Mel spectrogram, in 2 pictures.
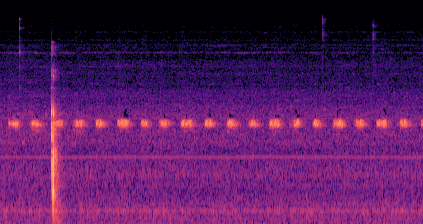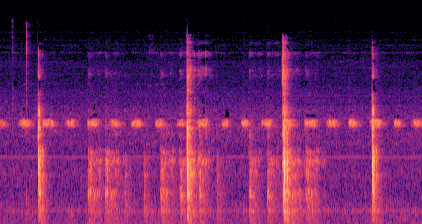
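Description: A fingertip taps on a glass touchscreen now and then.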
